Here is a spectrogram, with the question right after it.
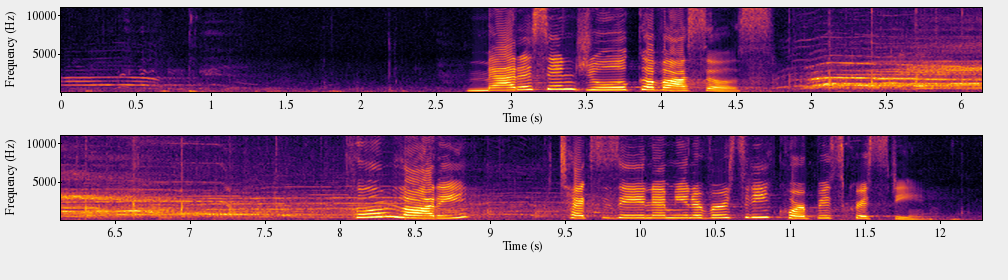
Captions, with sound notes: Madison Jewel Cavazos. (audience cheering) (audience clapping) Cum Laude, Texas A&M University Corpus Christi.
